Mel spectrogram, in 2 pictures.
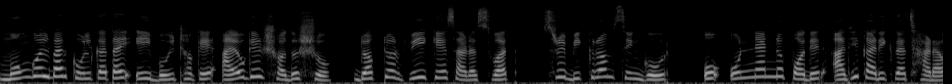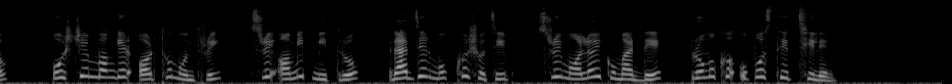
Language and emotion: Bengali, neutral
